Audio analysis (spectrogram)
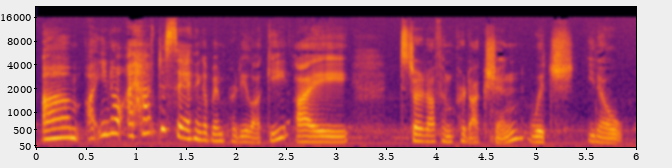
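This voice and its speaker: A woman in her thirties, a TV host from Nova Scotia, answering interview questions in a relaxed, chatty way full of "you know" and "um". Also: fairly low pitch, normal speed. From Canada, Nova Scotia.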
